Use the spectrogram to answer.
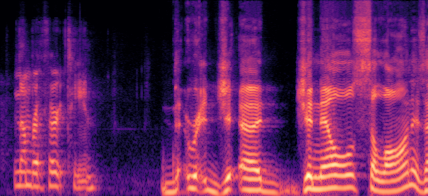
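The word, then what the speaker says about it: Janelle Salaun: Janelle Salon, is that how you pronounce it?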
